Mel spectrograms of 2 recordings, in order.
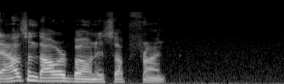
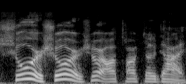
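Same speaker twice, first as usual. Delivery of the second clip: ordinary delivery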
